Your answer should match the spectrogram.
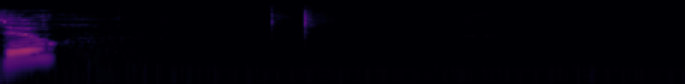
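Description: The tail of a spoken word, then two short clicks close together about a second in, the second louder.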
